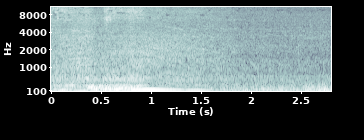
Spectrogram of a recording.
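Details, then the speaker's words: After an engine flush and a change to fully synthetic high-performance oil (10W60/10W50/15W50) replacing the wrong oil, the engine revs up smoothly and falls back to idle. No more lifter tick; valvetrain quiet. "no more uh tick tick tick tick tick tick tick yeah that is so oh I'm so happy that's great"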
